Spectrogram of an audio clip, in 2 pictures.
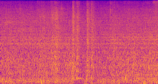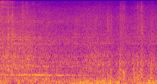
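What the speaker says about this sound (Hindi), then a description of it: "बीना निकलने के बाद देखो अभी एक और हाई कैपेसिटी पार्सल वैन के साथ चल रहा है पैरेलल।" Loud, close rumble of a passenger train running parallel with a slow high-capacity parcel van train after Bina, with steady clattering wheels, rhythmic rail clicks and a faint squeal, no voices.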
